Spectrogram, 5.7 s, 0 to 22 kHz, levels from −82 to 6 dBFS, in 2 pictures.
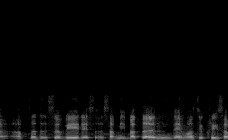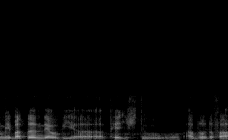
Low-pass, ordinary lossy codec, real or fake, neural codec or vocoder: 7.2 kHz; Opus, 16 kbps; fake; vocoder, 44.1 kHz, 128 mel bands, Pupu-Vocoder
